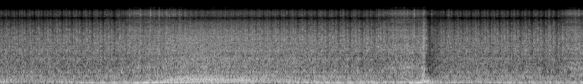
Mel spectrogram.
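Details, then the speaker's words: 1972 International 1110 pickup after ignition overhaul (points, cap, rotor, coil, plug wires): idles fine, stumbles when throttle opens, then a sharp single backfire pop through the carb about four seconds in, lean on throttle. "fire is up and idle's great it just won't take any throttle and it's backfiring"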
